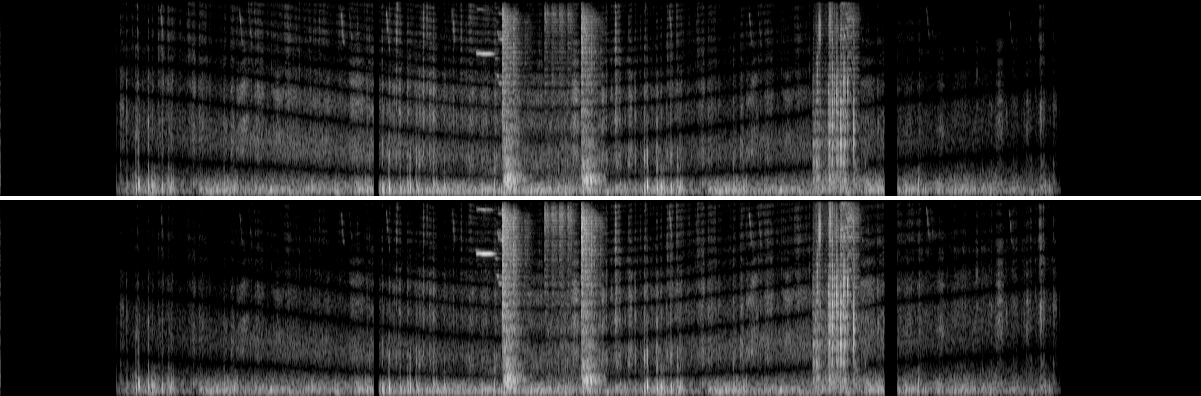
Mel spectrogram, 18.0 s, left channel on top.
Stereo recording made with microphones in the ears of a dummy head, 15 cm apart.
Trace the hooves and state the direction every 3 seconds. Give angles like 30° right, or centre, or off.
70° left, 50° left, 20° left, 30° right, 50° right, 60° right.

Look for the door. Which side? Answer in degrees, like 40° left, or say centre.
30° right.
